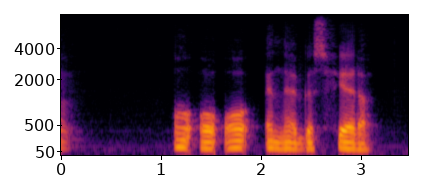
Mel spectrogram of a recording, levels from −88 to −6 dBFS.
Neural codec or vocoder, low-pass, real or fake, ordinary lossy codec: codec, 16 kHz, about 1 kbps, DyCAST, with the encoder's durations; 7.2 kHz; fake; Opus, 24 kbps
